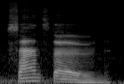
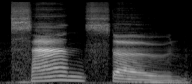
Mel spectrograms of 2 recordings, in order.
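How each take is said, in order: First: Said in the usual way. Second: Loud, drawn-out title; announcer call. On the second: Real, not acted. Host naming the next dimension for viewers, loud stretched announcement. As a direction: call it out big and long.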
